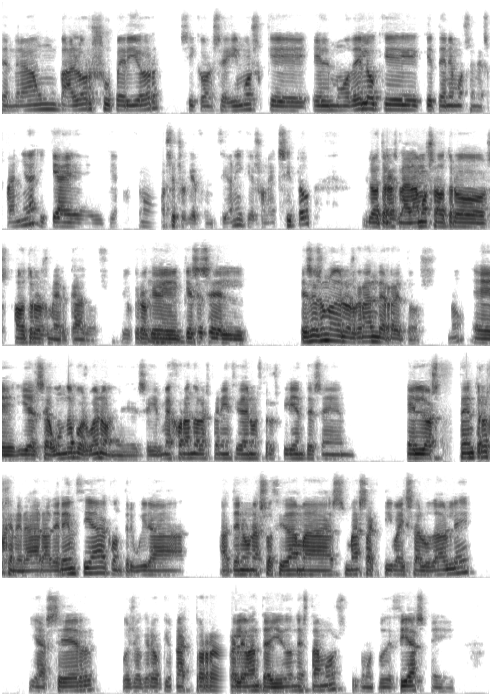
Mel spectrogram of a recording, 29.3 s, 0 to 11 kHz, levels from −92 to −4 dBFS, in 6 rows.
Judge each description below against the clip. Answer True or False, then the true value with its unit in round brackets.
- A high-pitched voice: False (120 Hz)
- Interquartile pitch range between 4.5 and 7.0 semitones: False (2.5 semitones)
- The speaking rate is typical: False (200 wpm)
